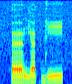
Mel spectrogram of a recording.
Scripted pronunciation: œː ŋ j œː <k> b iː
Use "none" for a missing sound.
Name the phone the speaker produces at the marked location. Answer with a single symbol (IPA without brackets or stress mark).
k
